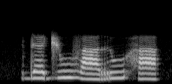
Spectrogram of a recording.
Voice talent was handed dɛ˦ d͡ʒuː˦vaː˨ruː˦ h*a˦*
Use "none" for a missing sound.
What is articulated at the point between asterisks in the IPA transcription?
a˦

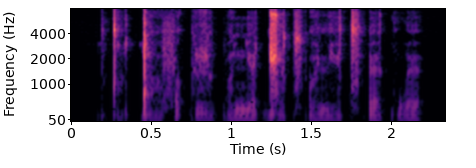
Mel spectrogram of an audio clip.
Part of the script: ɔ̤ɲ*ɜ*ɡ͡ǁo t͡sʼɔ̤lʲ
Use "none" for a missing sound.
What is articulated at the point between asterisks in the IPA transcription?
ɜ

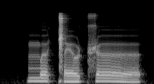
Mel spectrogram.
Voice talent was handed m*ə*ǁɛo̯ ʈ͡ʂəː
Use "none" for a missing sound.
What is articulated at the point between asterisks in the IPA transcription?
ə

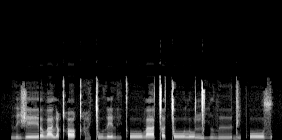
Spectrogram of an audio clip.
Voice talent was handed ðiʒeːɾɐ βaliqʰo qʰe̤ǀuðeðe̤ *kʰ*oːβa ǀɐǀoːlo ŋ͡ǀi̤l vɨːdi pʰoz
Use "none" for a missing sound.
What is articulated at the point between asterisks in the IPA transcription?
kʰ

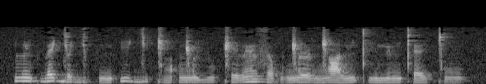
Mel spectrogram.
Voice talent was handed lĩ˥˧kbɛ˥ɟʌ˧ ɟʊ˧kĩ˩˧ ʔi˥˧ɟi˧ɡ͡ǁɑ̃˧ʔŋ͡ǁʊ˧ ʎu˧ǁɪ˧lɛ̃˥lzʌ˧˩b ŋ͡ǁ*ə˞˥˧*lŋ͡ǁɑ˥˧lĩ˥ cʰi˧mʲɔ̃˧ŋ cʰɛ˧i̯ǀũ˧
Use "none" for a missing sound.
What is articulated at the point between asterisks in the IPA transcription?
ə˞˥˧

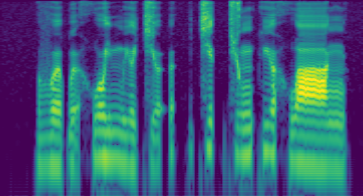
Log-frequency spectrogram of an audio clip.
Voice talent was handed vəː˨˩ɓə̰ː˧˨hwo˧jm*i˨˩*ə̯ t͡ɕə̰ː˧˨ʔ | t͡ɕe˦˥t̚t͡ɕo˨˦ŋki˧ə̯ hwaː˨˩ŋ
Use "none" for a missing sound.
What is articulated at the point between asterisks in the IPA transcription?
i˨˩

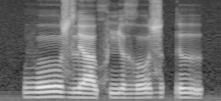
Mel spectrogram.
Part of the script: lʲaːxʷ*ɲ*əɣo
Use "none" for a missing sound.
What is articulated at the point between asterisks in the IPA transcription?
ɲ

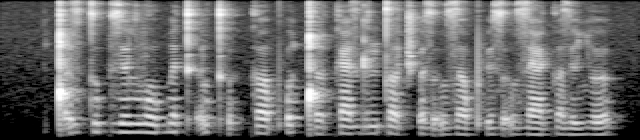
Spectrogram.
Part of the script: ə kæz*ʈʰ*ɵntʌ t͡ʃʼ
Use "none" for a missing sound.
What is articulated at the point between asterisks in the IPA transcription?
ɖ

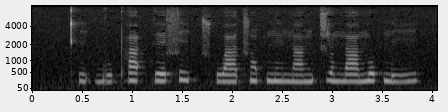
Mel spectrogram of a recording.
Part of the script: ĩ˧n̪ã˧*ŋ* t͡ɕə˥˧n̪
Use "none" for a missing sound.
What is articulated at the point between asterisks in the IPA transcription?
ŋ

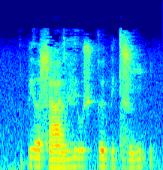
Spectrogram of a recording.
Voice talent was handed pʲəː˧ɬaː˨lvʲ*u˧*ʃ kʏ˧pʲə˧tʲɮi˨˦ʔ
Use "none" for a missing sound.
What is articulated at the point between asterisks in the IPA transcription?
uː˧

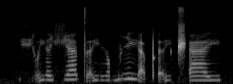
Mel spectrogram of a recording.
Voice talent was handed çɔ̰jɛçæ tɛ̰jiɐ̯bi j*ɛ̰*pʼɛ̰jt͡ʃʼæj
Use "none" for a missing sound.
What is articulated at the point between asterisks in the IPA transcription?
æ̰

